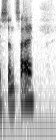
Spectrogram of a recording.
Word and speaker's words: sensei: And then the other, the Cobra Kai sensei, is that how you say it? Sensei? – Sensei.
